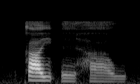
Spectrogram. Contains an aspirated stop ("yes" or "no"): no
